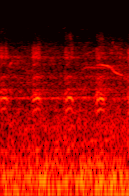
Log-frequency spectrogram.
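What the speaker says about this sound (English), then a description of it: "Look, there's a duck right there." Several short honking duck calls repeat in an even rhythm beside a lake, faint and a little distant over a soft outdoor background, with no talk.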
